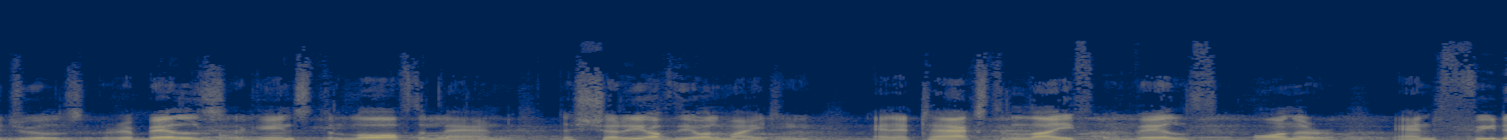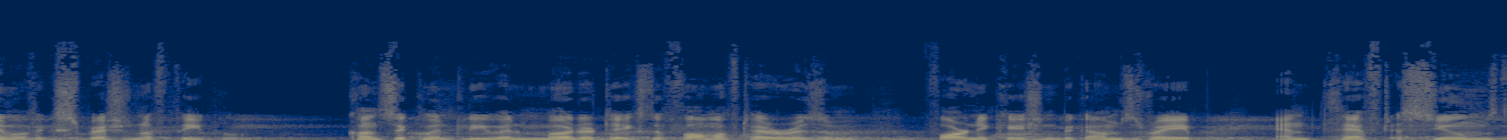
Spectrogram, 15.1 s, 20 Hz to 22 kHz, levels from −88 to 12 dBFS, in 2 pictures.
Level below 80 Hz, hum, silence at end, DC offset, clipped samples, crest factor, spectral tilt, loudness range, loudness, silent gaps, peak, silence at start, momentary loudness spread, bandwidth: -52 dBFS; none; 0 s; under 0.1%; under 0.1%; 22 dB; -5.5 dB/octave; 3 LU; -29 LUFS; none; -6 dBFS; 0 s; 11 LU; 15.5 kHz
